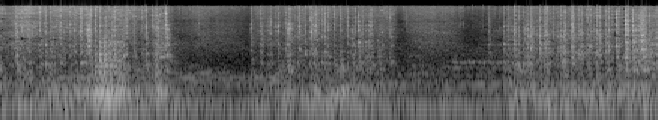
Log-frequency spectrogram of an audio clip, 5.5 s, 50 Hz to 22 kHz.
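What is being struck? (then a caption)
Wooden slatted louver panel. Fingertips rake and scratch quickly across a light wooden louver panel with many thin parallel slats, like a shutter or cabinet door, in a store. The result is a fast, rattling buzz with a low hum near 190 Hz. Brief lulls around 1.5–2 seconds and 3.3–4.2 seconds soften the bright edge before the raking picks up again.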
